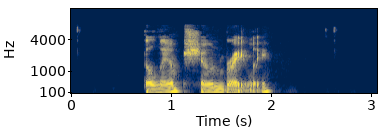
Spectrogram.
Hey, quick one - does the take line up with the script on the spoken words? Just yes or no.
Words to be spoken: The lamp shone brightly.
yes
